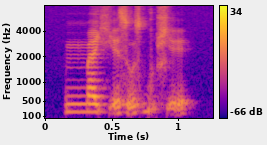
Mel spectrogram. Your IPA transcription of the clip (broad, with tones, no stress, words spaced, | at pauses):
mːæ˦çḛ˧ zṵ˦zɡṵ˧ɕḛ˨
